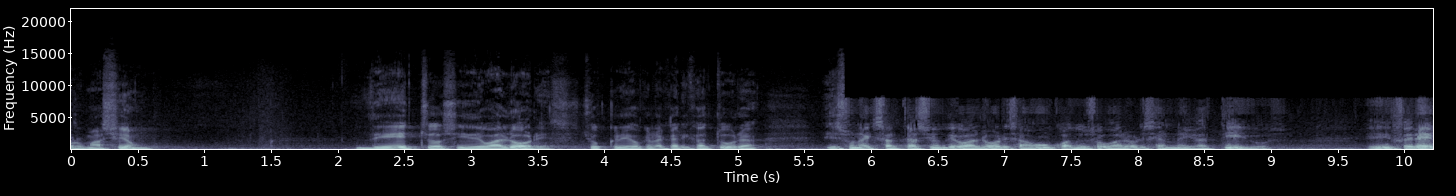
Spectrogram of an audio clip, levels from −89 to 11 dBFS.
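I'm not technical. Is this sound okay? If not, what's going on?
No. From 5.79 seconds to the end, the sound abruptly turns duller and rougher, with nothing left above about 8.2 kHz, the range that gives crispness and sparkle. There's no pause or dropout, just a sudden drop in quality. This is an adaptive stream at a lower bitrate: the connection slowed, so the player switched to a smaller, more heavily compressed version of the audio to keep playing without interruption, trading clarity for reliability.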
